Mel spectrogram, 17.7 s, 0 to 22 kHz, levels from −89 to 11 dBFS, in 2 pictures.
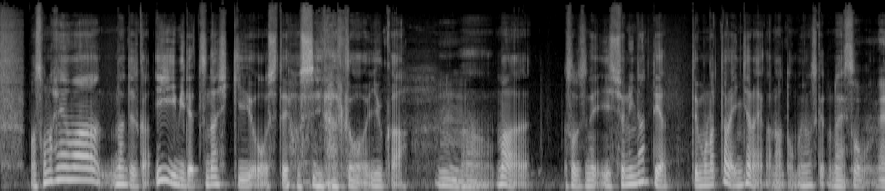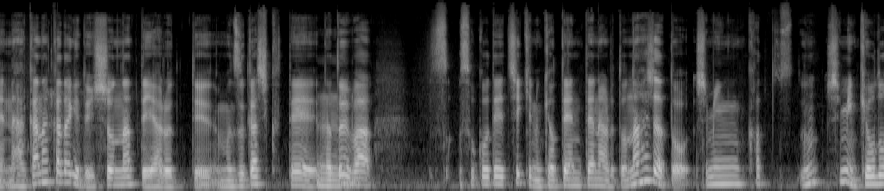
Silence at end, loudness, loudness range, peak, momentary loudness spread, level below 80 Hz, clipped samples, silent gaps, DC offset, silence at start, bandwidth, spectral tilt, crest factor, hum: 0 s; -20 LUFS; 3 LU; -2 dBFS; 9 LU; -60 dBFS; under 0.1%; none; under 0.1%; 0 s; over 20 kHz; -4.5 dB/octave; 18 dB; none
